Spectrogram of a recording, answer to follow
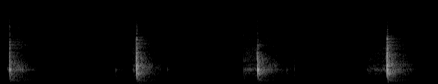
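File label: knife cutting, interior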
